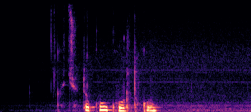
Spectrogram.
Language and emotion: Russian, sad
